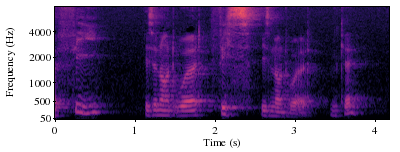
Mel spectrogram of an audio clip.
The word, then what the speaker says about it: fils: Fils is a word which is pronounced terribly weirdly because there is no E after the S, but we will still say fils, F-I-L-S. And we will pronounce the S.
